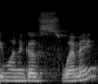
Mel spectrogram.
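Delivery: voice lifting upward on swimming. Teaching yes-no questions, voice rising at the end on swimming. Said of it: "Voice goes up".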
